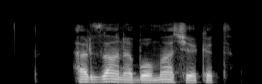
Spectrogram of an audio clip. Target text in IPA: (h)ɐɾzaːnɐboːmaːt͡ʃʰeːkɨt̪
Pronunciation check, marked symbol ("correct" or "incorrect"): correct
